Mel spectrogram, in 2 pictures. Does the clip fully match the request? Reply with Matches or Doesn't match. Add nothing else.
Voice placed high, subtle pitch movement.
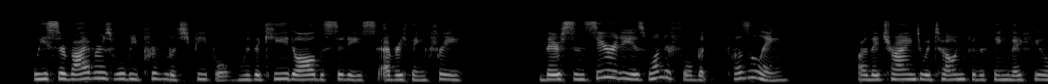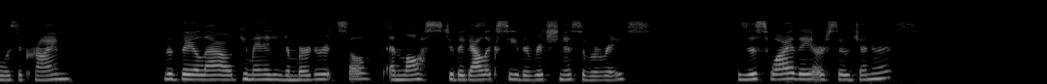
Matches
